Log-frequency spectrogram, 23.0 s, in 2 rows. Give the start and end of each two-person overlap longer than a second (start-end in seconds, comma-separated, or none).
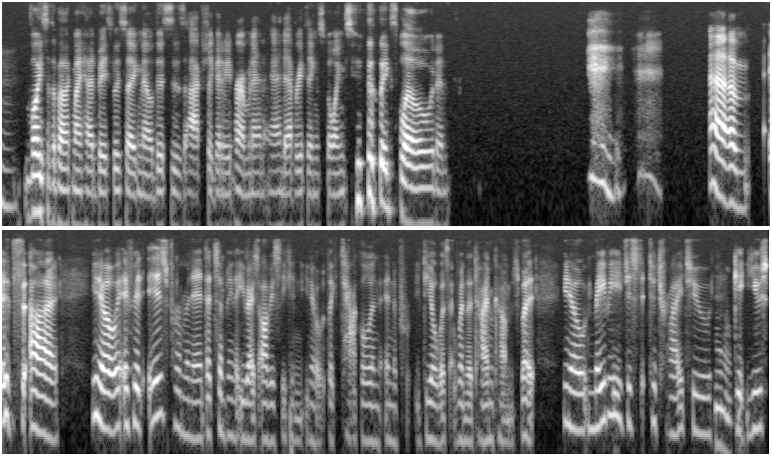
none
